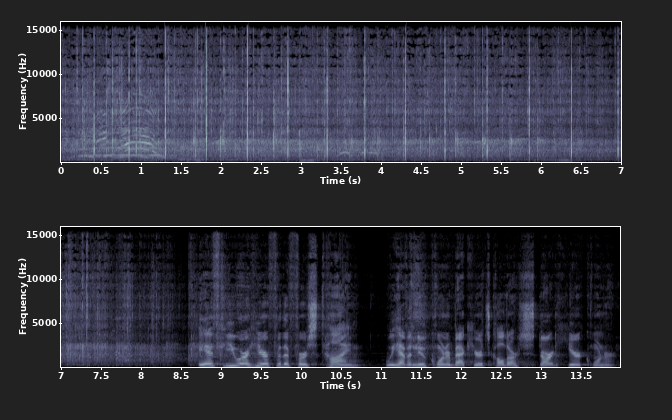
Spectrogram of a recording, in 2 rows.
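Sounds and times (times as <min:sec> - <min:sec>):
audience applause: 0:00.0 - 0:09.4
speech: 0:08.8 - 0:13.9.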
